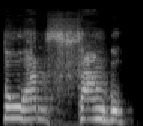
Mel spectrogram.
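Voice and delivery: high, drawn-out cry of faith, partly held back; retold hysterical cry. Mother crying out to God beside her labouring child, retold hysterical cry. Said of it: "saya udah teriak histeris dan saya katakan".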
